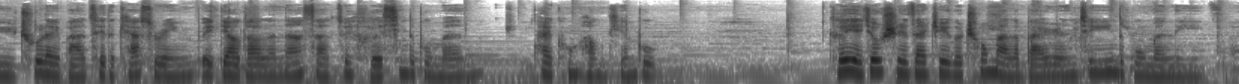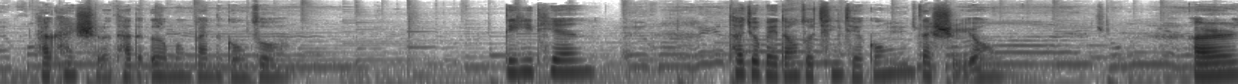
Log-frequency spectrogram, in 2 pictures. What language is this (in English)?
Chinese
